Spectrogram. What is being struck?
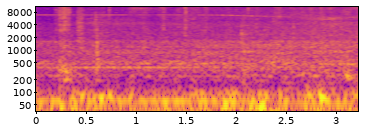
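Nothing is struck.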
